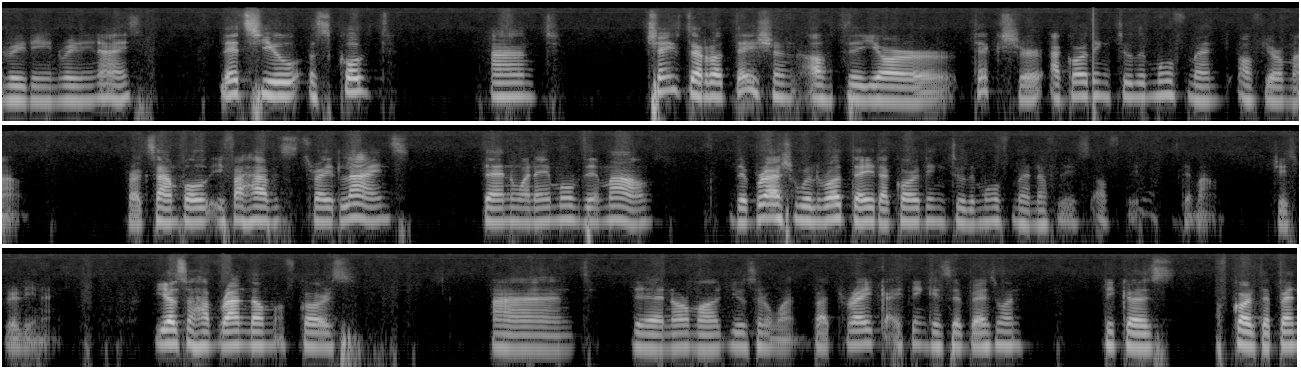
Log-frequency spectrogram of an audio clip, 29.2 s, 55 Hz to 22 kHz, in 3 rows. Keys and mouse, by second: 0.0 f, 0.3-1.5 drag, 0.9 f, 1.9 ctrl+f, 2.4-3.9 drag, 4.2 ctrl+z, 4.4-5.3 drag, 5.3 middle click, 5.4-7.0 drag, 7.0 ctrl+z, 7.0-7.3 middle drag, 7.0 f, 7.3-9.7 drag, 10.0-12.3 middle drag, 12.3-13.1 drag, 13.1 shift+b, 14.4 ctrl+z, 14.6 f, 15.1 shift+f, 18.6 ctrl+z, 18.9-19.7 drag, 21.4-23.1 drag, 23.4 ctrl+z, 23.5 f, 23.8-24.5 drag, 24.5 shift+f, 24.6 drag, 25.2 click, 25.5-27.3 drag, 27.4-28.6 drag, 27.7 ctrl+z, 28.6 ctrl+f.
